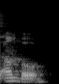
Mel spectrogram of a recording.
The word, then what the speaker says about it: humble: good way humbly humbly there's no h in that only i don't pronounce the the h is silent i'm bullying it's humble i stay humble and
